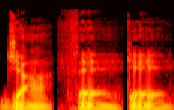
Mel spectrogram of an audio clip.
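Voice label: "jatheke", concatenated syllables; Affixing experiment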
